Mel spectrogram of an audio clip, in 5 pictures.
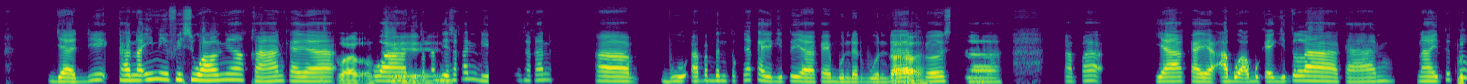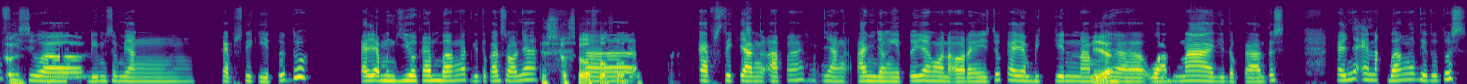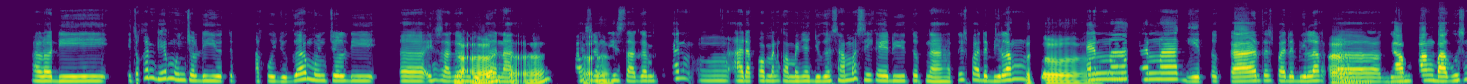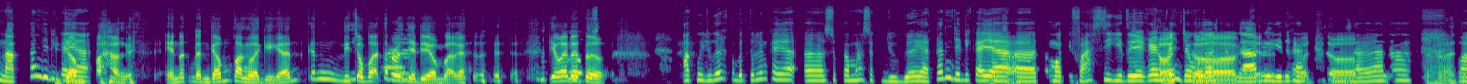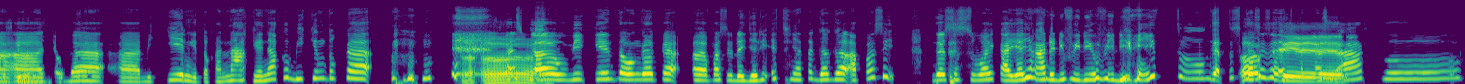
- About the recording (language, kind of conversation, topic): Indonesian, podcast, Bisakah kamu menceritakan pengalaman saat mencoba memasak resep baru yang hasilnya sukses atau malah gagal?
- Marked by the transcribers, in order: in English: "crabstick"; in English: "crabstick"; tapping; unintelligible speech; other background noise; laughing while speaking: "Gampang"; chuckle; laugh; chuckle; laughing while speaking: "videonya"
